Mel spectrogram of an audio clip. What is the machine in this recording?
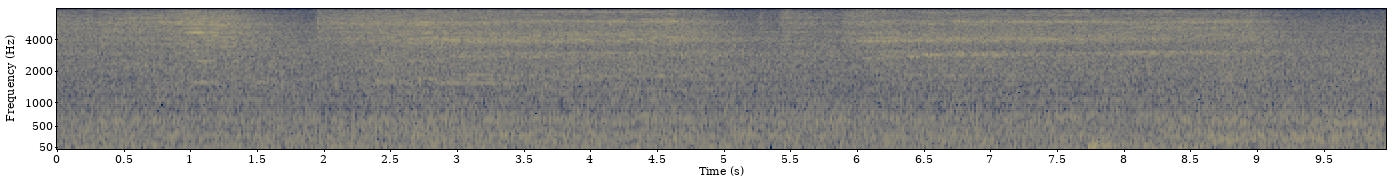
fan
